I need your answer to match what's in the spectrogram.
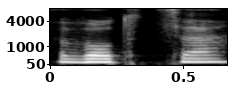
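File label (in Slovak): "vodca", Slovak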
